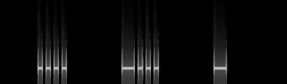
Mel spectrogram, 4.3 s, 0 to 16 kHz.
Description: Morse code, heard as a keyed tone, about 20 wpm, spaced as for 8 wpm, 700 Hz. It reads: HBT
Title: 184 Lesson 30e - Letter b - Three Characters 20wpm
